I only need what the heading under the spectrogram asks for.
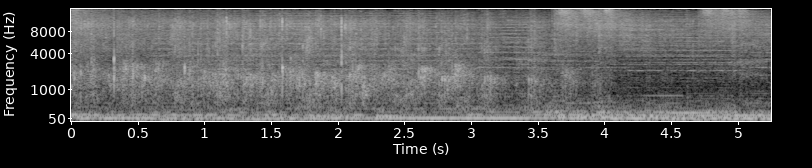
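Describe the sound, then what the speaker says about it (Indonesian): Studio audience clapping for a guest arriving on a talk show, a loud, steady stretch of applause over heavy low rumble and thuds. "Tepuk tangan untuk Bung Felix Fernando Wanggai."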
